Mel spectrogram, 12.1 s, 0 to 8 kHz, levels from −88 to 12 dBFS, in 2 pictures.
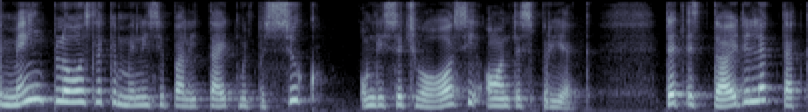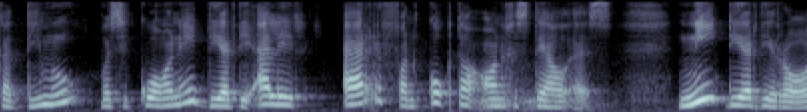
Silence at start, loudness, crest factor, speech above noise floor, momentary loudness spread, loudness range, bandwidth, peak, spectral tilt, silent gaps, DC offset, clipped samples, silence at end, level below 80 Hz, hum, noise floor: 0 s; -19 LUFS; 18 dB; 33 dB; 12 LU; 3 LU; 7.6 kHz; 0 dBFS; -6 dB/octave; none; under 0.1%; under 0.1%; 0 s; -60 dBFS; none; -51 dBFS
